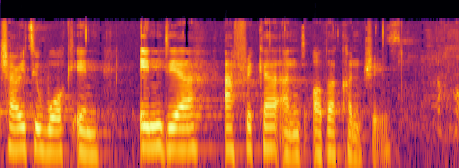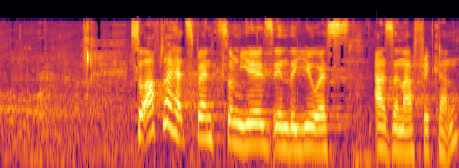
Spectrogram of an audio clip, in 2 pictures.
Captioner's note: laughter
